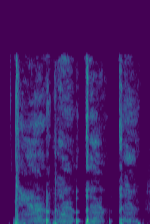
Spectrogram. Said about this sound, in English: Actually, I think that we should add a coughing corner as we get older, because I can cough now. I don't even smoke cigarettes, and I can just start coughing.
